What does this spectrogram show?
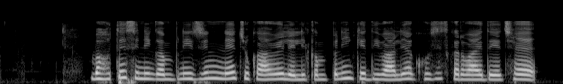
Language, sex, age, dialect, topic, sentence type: Maithili, female, 46-50, Angika, banking, statement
